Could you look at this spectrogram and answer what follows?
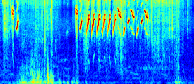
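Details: European goldfinch in a fast twittering run: about ten bright, evenly spaced high notes, then quicker jumbled tinkling notes, after a low rustle or flutter at the start.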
